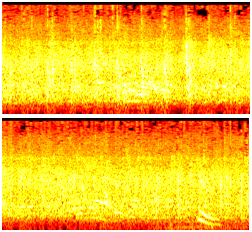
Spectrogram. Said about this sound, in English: Come on. Come on, guys. Come on. Let's celebrate with these guys. Let's give the Lord Jesus Christ a round of applause.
